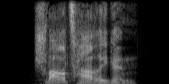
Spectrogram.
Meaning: inflection of schwarzhaarig: 1. strong genitive masculine/neuter singular 2. weak/mixed genitive/dative all-gender singular 3. strong/weak/mixed accusative masculine singular 4. strong dative plural
- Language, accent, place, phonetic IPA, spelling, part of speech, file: German, Germany, Berlin, [ˈʃvaʁt͡sˌhaːʁɪɡn̩], schwarzhaarigen, adjective, De-schwarzhaarigen.ogg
